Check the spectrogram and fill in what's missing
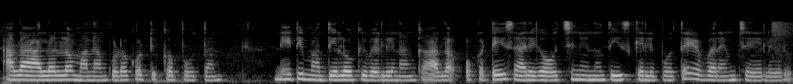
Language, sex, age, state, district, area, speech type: Telugu, female, 18-30, Telangana, Suryapet, urban, spontaneous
